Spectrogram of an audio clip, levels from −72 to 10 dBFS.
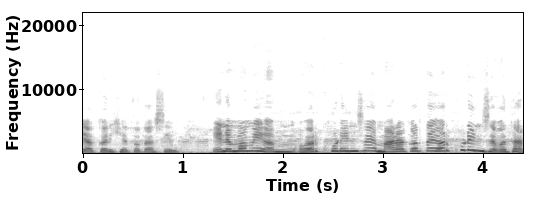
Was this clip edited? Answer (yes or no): no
